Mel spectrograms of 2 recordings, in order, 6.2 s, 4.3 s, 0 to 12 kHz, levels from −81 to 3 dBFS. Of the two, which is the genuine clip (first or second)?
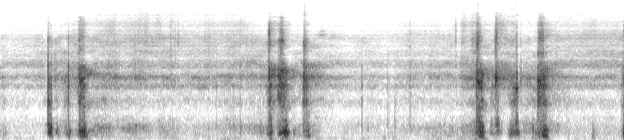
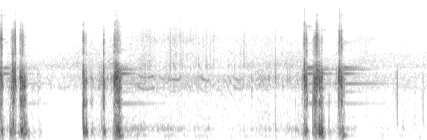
second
